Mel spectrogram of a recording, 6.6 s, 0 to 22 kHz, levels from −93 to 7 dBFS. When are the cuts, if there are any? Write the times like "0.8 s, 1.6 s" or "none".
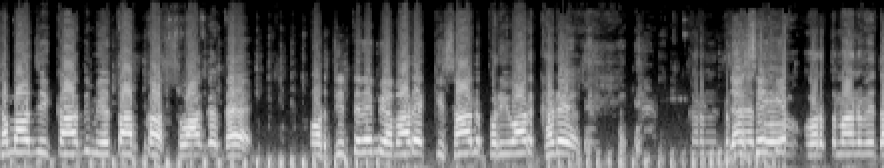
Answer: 5.7 s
